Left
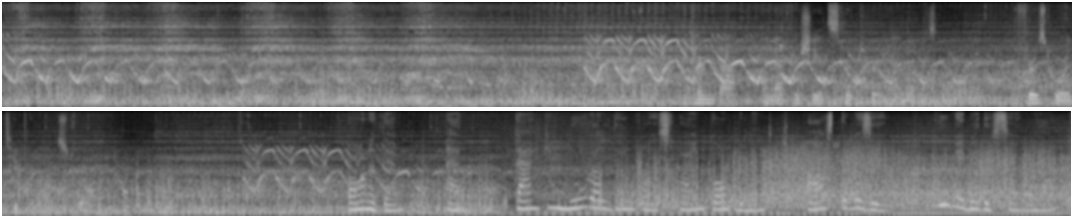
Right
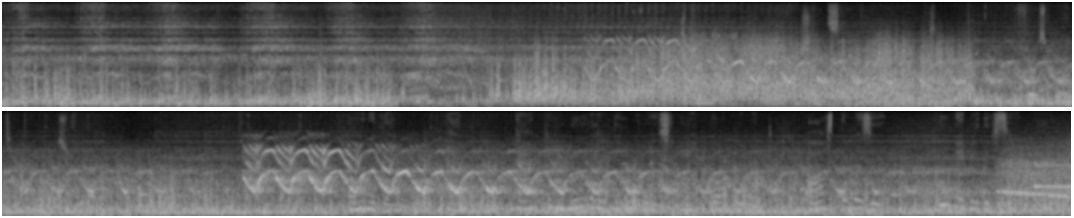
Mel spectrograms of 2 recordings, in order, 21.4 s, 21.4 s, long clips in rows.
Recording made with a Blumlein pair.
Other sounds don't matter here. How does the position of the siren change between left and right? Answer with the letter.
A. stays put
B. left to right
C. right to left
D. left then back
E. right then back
B.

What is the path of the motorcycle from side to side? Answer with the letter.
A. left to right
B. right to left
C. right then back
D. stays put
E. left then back
D.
